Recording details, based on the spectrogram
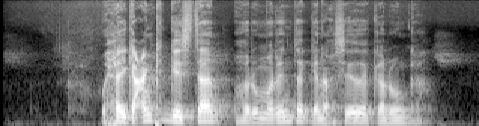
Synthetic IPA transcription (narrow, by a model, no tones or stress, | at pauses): wɑħɑjɡɐʕɑŋkʰɐɡɛjst̪ʰaːnɦɔɾmɐɾɪnt̪ʰɐɡɐnɑʕsɪjɐðɐkʰɐluːŋkʰɐ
